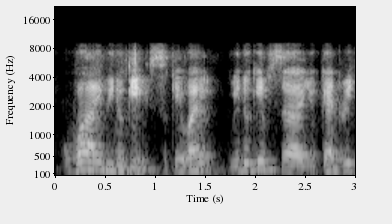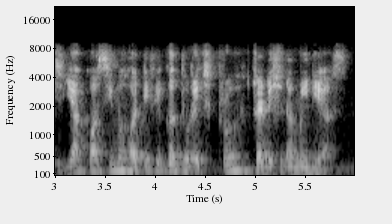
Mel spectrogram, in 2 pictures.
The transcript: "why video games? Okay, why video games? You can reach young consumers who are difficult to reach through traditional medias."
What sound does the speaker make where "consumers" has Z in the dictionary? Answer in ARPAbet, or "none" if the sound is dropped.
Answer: none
